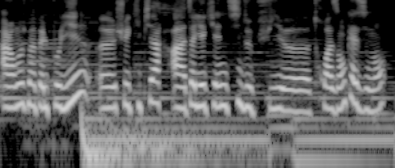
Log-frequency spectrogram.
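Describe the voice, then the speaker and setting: Chatty young-sounding woman, slightly high. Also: normal speed, music in the background. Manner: relaxed, chatty, laughs easily. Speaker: bubble tea shop manager. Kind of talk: casual interview answers.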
